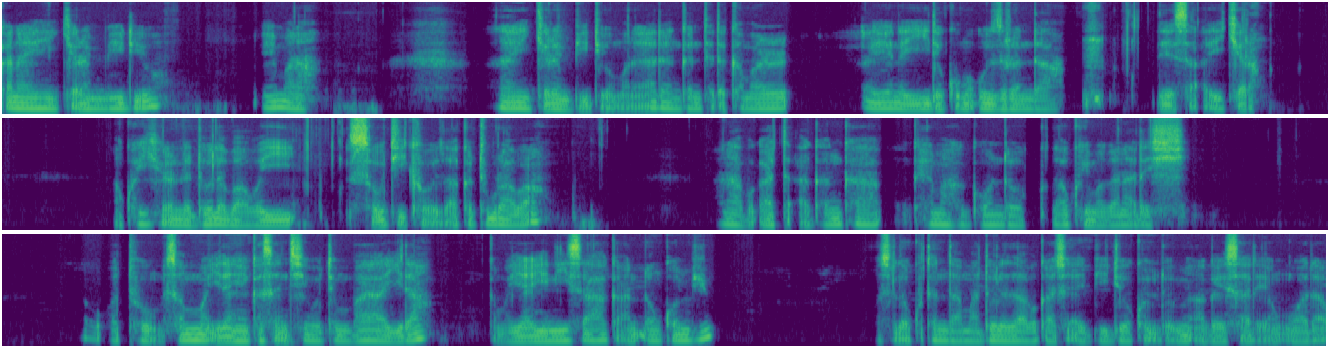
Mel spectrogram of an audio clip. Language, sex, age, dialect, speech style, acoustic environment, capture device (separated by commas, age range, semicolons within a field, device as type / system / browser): Hausa, male, 35-44, Nigeria - Kano, relaxed, nature, mobile / Linux / Chrome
